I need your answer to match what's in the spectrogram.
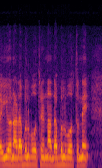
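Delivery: ordinary delivery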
